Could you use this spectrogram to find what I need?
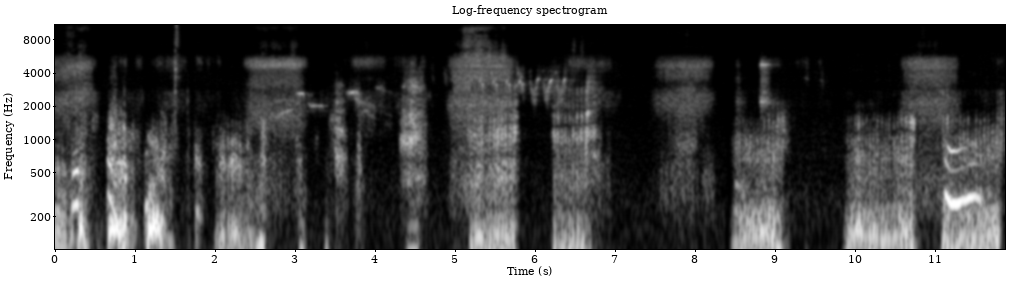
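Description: Two dogs growl playfully in bursts.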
